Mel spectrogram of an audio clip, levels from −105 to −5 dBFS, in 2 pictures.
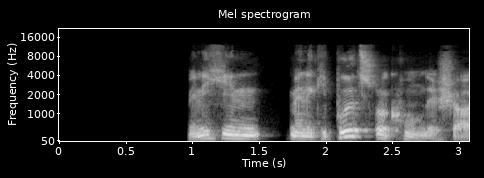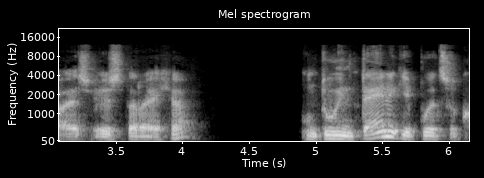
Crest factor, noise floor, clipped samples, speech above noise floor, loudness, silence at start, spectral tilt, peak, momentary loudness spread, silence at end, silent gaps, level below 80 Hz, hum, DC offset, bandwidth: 14 dB; under -90 dBFS; under 0.1%; over 65 dB; -26 LUFS; 0.95 s; -5 dB/octave; -12 dBFS; 7 LU; 0 s; 4.27-4.87 s; -68 dBFS; none; under 0.1%; 12.5 kHz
